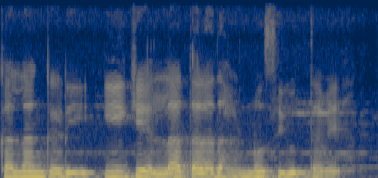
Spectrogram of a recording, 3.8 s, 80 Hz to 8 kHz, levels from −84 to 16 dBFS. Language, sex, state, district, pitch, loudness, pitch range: Kannada, female, Karnataka, Belgaum, 190 Hz, -14 LUFS, 185-205 Hz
